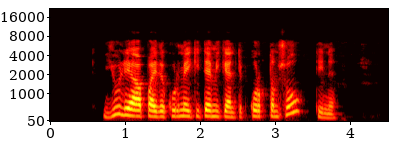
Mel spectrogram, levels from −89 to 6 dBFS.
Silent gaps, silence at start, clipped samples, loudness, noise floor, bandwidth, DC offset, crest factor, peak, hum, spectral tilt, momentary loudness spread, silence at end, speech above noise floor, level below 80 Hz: none; 0.7 s; under 0.1%; -23 LUFS; under -90 dBFS; 7.4 kHz; under 0.1%; 20 dB; -4 dBFS; none; -4.5 dB/octave; 18 LU; 0.7 s; over 67 dB; -78 dBFS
